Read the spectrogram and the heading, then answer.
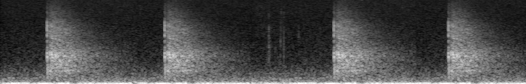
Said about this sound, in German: Ja, wir haben es jetzt viermal gehört, dieses Klatschen, das waren die Polarlichter. Aber was klatscht denn da oder wer?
